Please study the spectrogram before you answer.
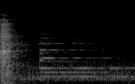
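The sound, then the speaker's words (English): A bell rings to summon someone: a short burst of noise, then one stroke whose clear, steady tone rings on, fairly faint. “The bell calls me to murder.”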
